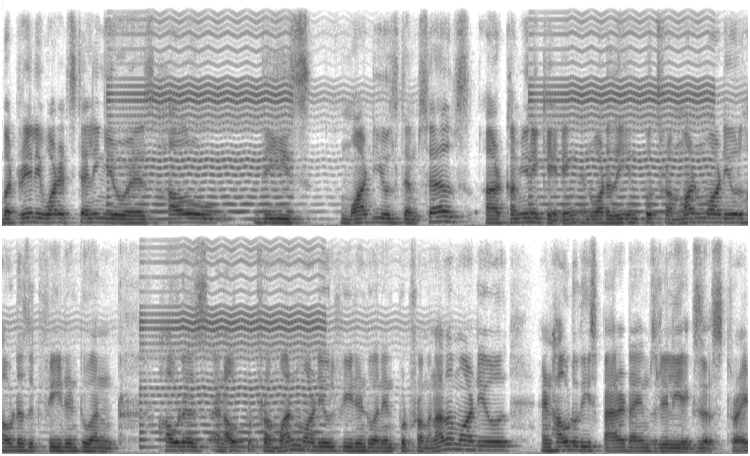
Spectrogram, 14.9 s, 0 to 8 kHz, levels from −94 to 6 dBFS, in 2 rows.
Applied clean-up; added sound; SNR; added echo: none; Keyboard (musical); 11 dB; none.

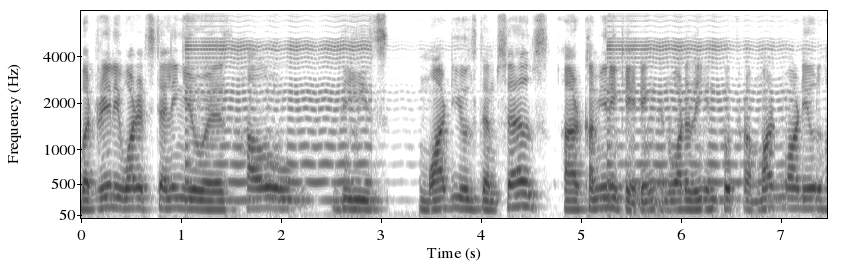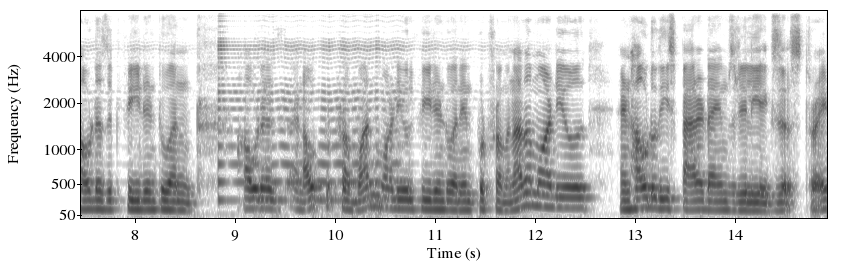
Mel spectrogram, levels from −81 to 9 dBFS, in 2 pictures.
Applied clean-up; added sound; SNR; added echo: neural mask model RNNoise.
